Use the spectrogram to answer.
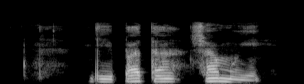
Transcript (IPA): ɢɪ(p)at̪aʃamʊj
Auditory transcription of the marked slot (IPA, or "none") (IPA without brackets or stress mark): p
